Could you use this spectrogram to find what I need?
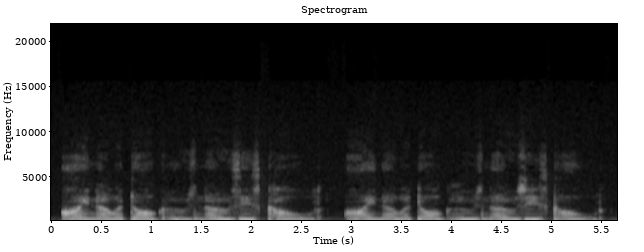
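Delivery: low, soft, slow chant; quiet, slow, low poetic refrain; hushed poem refrain. Acted. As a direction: intone it softly on a level pitch.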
